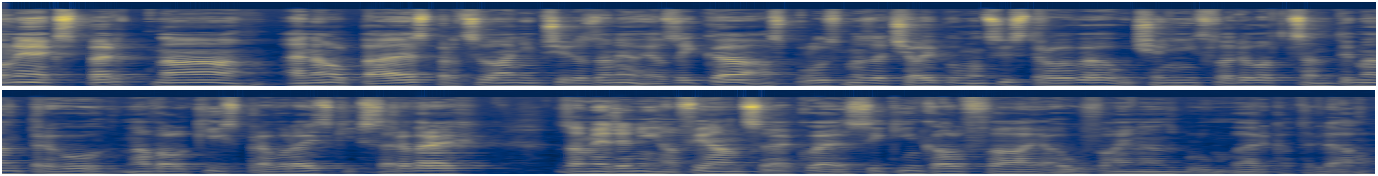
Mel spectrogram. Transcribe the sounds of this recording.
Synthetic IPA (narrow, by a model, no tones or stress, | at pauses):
ʔo̞njɛɛkspɛɾt̪̚naʔɛnɛlpɛːspɾat͡so̞vaːɲiːpr̝̥ɪɾo̞zɛnɛːɦo̞jazɪkaʔaspo̞lusmɛzat͡ʃalɪpo̞mo̞t͡sɪst̪ɾojovɛːɦo̞ut͡ʃɛɲiːslɛdo̞vat̪sɛnt̪ɪmɛnt̪ːr̩ɦunavɛlkiːxspɾavo̞dajskiːxsɛɾvɾɛx | zamɲɛrɛniːxnafɪnant͡sɛ̰ja̰ko̞jɛsɪkɪŋkalfaja̰ɦufa̰jnanzblṵmbɛɾkat̪aɡda̰ːl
